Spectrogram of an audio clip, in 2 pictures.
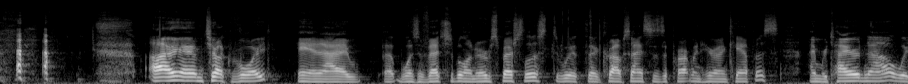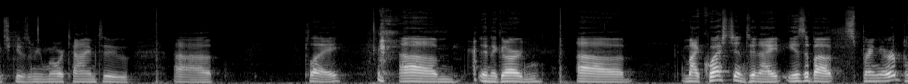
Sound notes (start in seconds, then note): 0.0 laughing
